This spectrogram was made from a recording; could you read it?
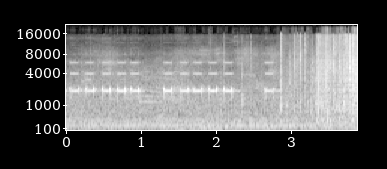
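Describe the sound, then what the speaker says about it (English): A kitchen oven's control panel beeps in rapid bursts of evenly spaced high tones while the temperature is set to 425, followed by clatter and rustling nearby. "turn the oven up to 425"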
